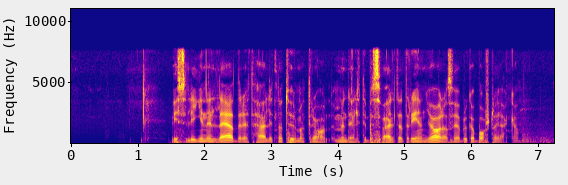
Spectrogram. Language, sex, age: Swedish, male, 36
